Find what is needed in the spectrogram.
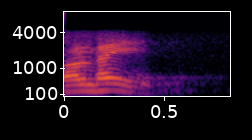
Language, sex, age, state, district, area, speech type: Odia, male, 60+, Odisha, Gajapati, rural, conversation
